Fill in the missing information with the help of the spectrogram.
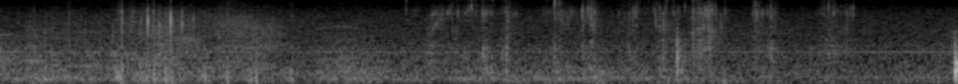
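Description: Near silence broken by a few faint light taps and clicks, with one sharper click near the end: a metal spoon cutting into omurice and touching the ceramic plate.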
